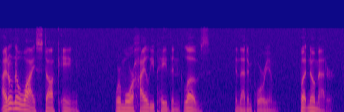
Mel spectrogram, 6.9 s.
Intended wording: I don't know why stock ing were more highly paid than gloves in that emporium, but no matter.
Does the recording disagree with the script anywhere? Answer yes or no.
no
